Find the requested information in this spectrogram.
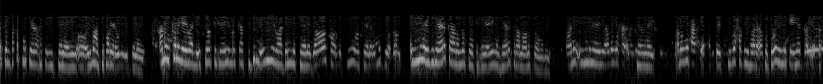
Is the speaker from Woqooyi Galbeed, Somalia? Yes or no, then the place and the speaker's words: no; Las Anod, Sool, Somalia; now in Galkacyo, Somalia; waxaan ka imaaday meel yiraahdo diisoor Laascaanood waxaan degnay labaatan sano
